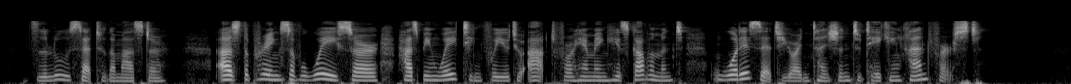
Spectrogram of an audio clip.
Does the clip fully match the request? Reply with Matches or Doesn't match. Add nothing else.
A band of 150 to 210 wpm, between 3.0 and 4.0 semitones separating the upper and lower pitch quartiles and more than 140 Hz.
Matches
